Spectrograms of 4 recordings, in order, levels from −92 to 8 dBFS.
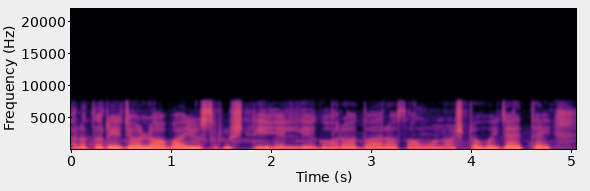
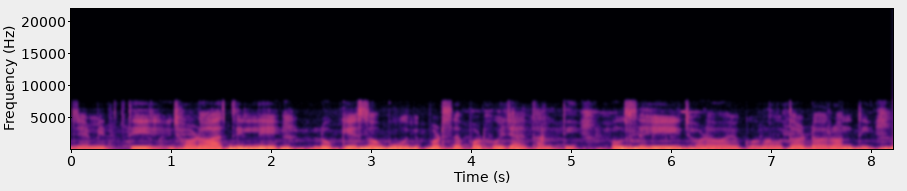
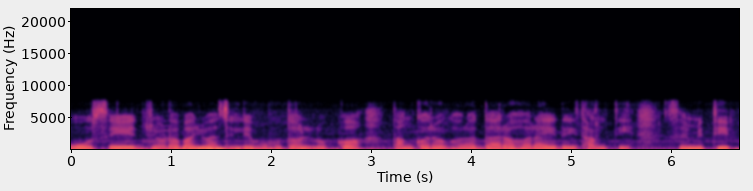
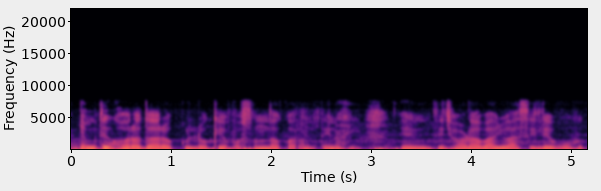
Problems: constant background noise, continuous background conversations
